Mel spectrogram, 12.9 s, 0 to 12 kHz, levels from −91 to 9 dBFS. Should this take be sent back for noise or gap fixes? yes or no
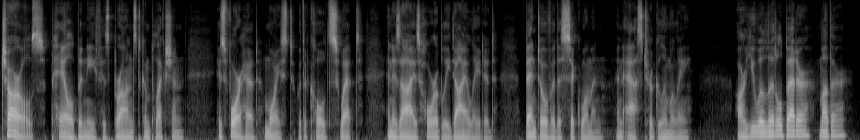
no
